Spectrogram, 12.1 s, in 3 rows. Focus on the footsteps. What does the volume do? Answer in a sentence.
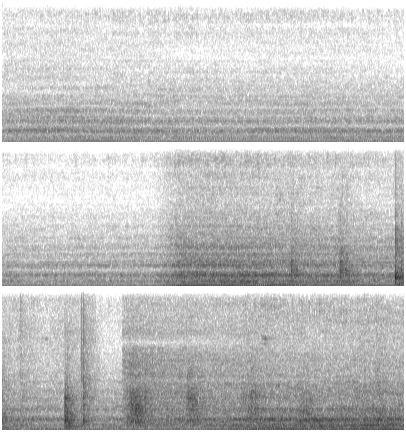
The volume of the footsteps goes down.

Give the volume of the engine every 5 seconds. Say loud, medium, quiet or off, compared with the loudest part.
quiet, medium, loud.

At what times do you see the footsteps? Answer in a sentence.
The footsteps can be heard from 6.8 to 12.0 s.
